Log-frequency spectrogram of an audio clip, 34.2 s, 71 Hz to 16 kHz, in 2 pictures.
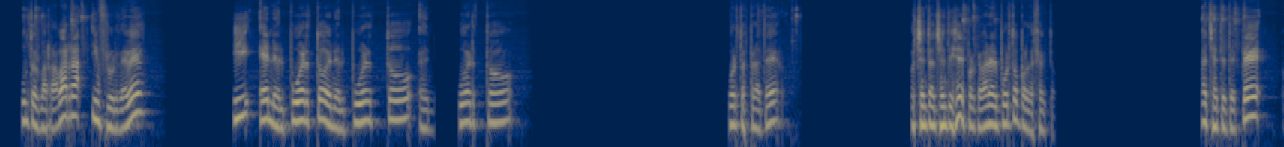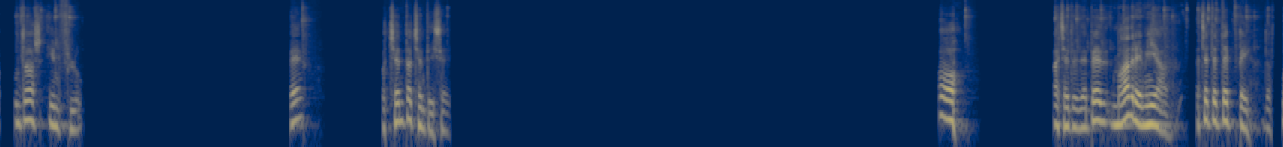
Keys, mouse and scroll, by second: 3.2 click, 8.6 click, 9.6 click, 15.8-18.4 typing, 26.9-27.9 typing, 28.7 ctrl+v, 32.8 typing.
